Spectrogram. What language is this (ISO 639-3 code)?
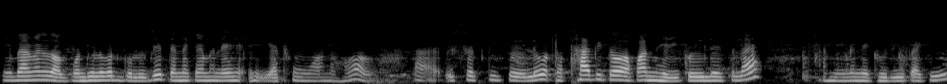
asm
